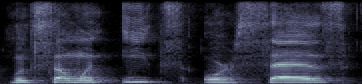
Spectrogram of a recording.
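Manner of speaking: usual speaking voice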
